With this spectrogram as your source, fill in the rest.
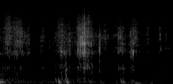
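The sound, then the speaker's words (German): A question card is pulled from a deck with a quick paper rustle: several soft crinkly scrapes in a row over under two seconds, fairly quiet, with no talking. “Ja, zieh die Karte, die, äh, zieh die Frage auf der Karte. raschel, raschel.”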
